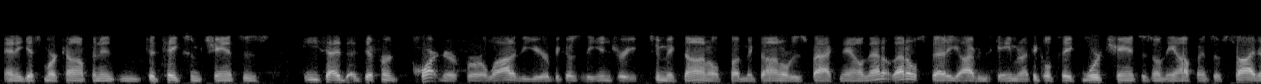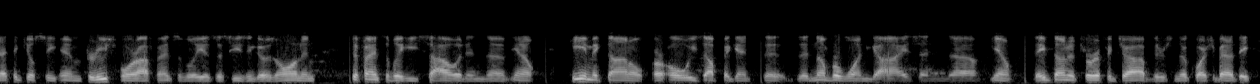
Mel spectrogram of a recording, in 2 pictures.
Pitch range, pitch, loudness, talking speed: 90-100 Hz, 95 Hz, -28 LUFS, 230 wpm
